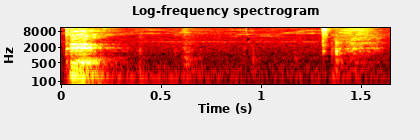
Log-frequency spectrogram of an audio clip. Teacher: donde la lámina de la lengua, que es un poco atrás de la ápice o de la punta de la lengua, se eleva y se acerca o pone en contacto con los alvéolos o el borde alveolar.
